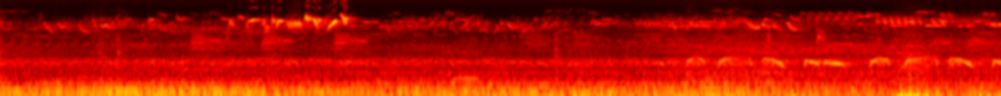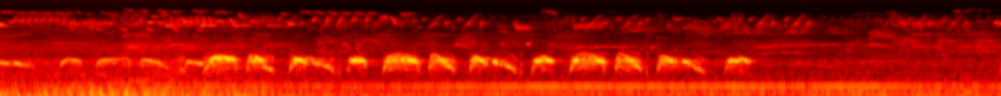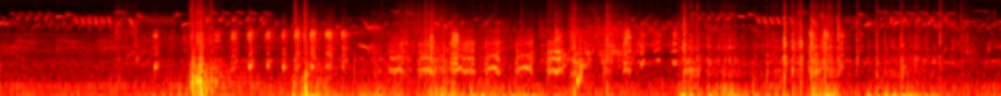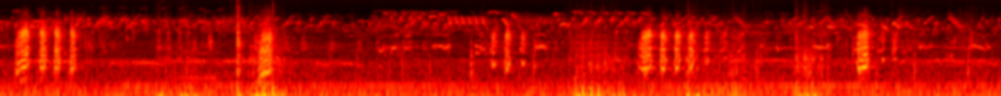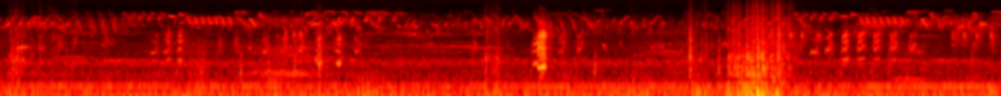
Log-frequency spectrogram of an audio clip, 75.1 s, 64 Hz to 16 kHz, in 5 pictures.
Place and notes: My Home Place, Rifle Range Road + Avon Rd, Kidderminster, Worcestershire, UK - Worcestershire Morning
Recorded in my back garden in Malvern but dedicated to this spot. This was outside the prefab I lived in as a child and where I played in the road with my pals. 70 years ago and hardly any cars meant ball games could be enjoyed and siting on the kerb with feet in the gutter was a pleasure. Once I rode down Rifle Range Road on my bike turned right into Avon Road hit the kerb and sailed clean across the footpath into our garden fence which bounced me safely to a stop.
